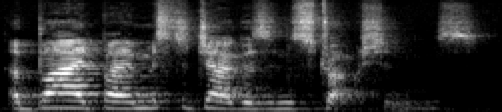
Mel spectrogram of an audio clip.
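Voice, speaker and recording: A woman's voice: medium pitch, normal speed, creaky, close to an everyday voice. A woman playing an eccentric, imperious older lady in a theatrical radio play. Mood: grand, eerie. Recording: roomy echo.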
